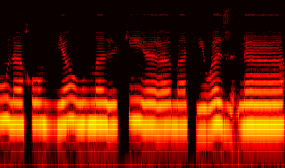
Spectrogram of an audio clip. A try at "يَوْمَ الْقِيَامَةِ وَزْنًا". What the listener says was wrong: Satu lagi qi bukan ki. يَوْمَ الْقِيَامَةِ وَزْنًا.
